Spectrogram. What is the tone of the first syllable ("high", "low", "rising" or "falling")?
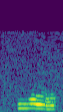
low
